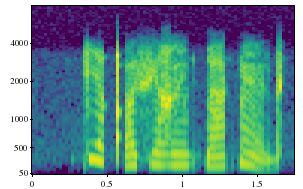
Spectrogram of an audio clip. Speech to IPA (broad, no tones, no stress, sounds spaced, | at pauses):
k i qʼ u fʲ ɛ ʁ ĩ l ɡ͡b a k͡p ɛ̃ d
